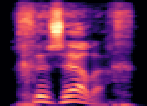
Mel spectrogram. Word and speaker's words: gezellig: the very Dutch word gezellig. Gezellig. The emphasis is on the second syllable. Gezellig. Ge-ZEL-lig.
